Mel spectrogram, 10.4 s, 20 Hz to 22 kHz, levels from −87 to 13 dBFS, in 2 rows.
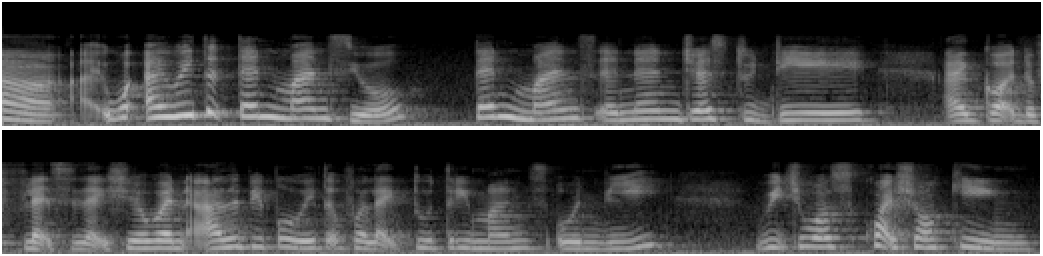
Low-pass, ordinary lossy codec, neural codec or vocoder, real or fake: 7.2 kHz; none; none; real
